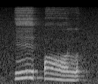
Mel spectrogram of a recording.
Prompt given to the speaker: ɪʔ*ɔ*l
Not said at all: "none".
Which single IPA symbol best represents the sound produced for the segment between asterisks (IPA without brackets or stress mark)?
ɔ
